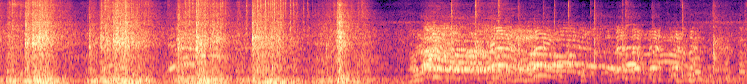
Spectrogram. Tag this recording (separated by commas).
Vehicle, Speech, Truck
